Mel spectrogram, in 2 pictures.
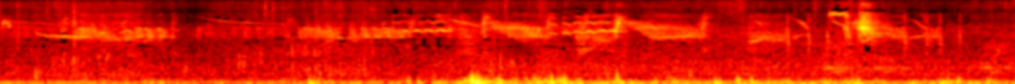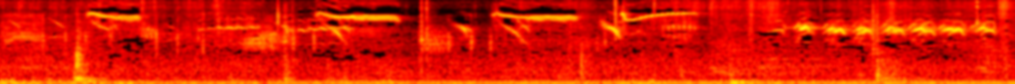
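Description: Songbird chirps and whistles, a string of varied short notes that glide up and down, ending in a quick trill of repeated notes.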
